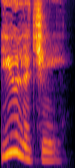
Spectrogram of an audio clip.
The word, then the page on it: eulogy: British English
